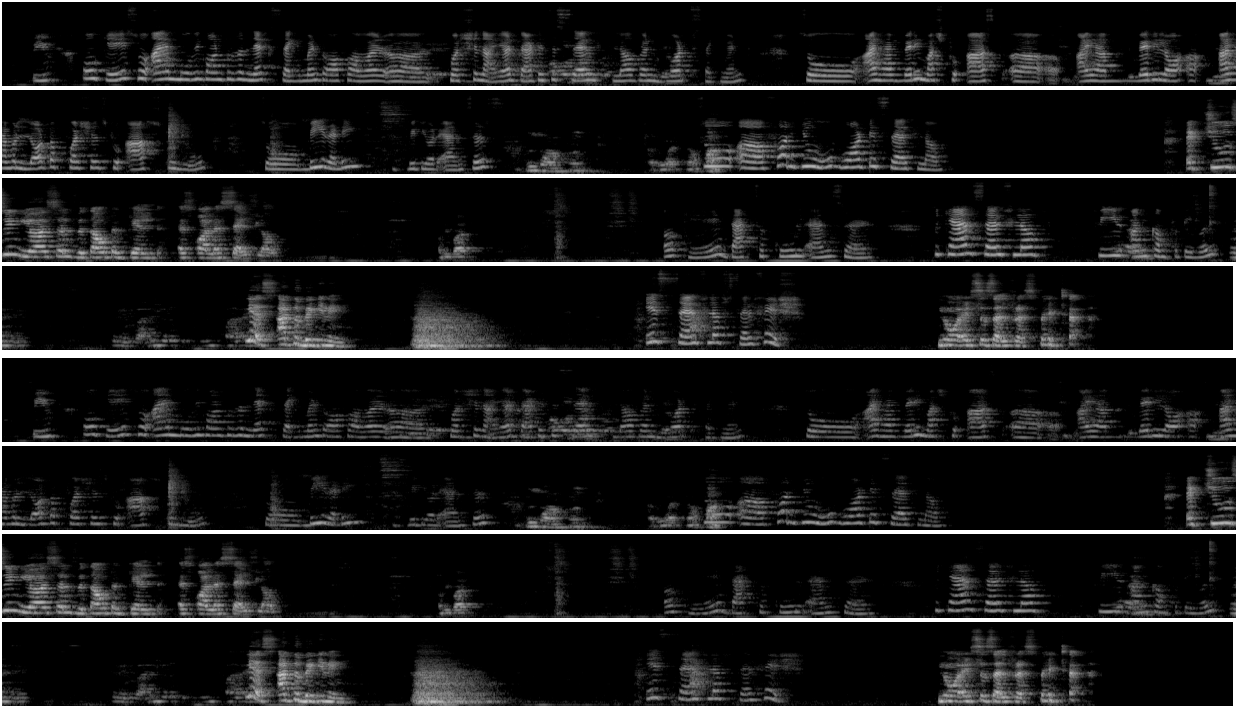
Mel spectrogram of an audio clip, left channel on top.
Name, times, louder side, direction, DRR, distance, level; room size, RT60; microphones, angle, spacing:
voice 1, 0.6-7.4 7.7-14.4 15.0-16.0 16.4-17.3 19.4-21.8 31.3-35.2 35.6-36.9 43.5-45.0, left 7 dB, 90° left, 0.4 m, -34 dB
voice 2, 5.5-5.9 14.0-14.1 15.0-15.1 17.6-18.2 18.8-19.5 24.0-27.4 29.0-29.4 30.2-30.3 30.8-30.9 35.9-36.1 37.0-37.3 38.1-40.5 41.1-42.0 43.9-44.0 46.4-47.9, equal, 10° left, 0.4 m, -28 dB
2.6 x 2.1 x 2.6 m
head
